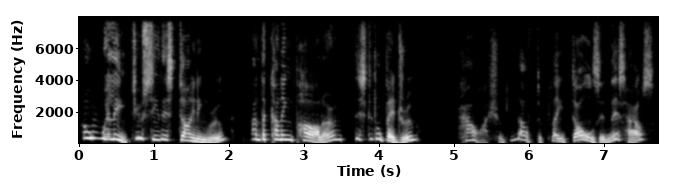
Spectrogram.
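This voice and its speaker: A gushing little girl from a children's storybook, acted out by a man. The voice is lifted very high and swings with wonder and excitement. Every phrase comes out as an eager exclamation. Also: normal speed, slightly rough, exaggerated voice. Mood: delighted.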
